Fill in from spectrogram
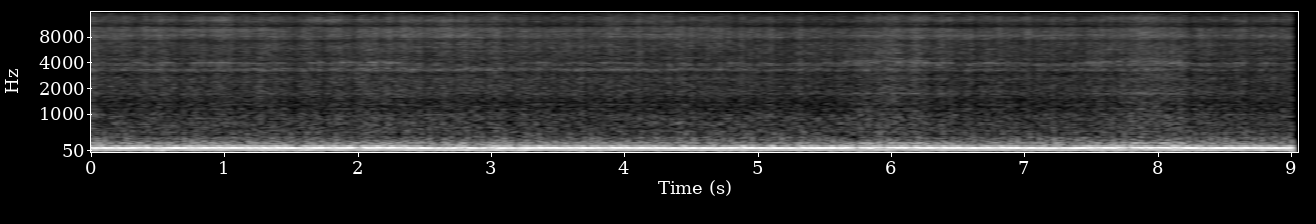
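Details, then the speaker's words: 1968 Valiant ute, 318 Mopar V8, had been running rough and hard to start, after carb mixture screws set at one and a half turns: steady even low rumble, no hunting; normal idle. "[Music] well it's running a lot better well it's actually running"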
